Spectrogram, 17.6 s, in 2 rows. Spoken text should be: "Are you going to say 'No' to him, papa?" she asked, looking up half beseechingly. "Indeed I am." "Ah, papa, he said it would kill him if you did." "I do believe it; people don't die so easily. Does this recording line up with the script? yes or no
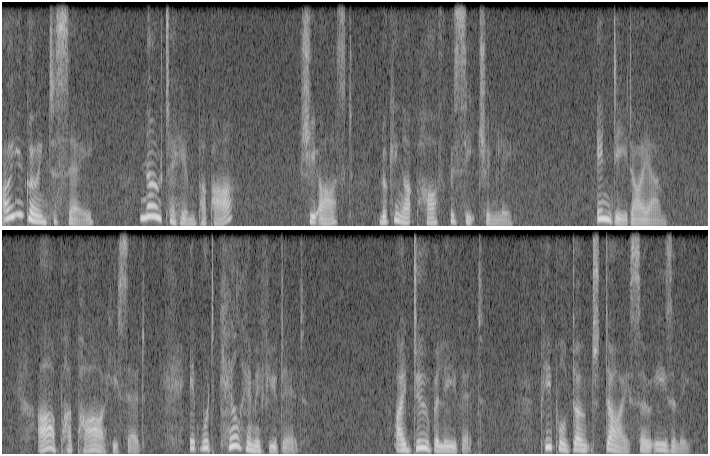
yes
